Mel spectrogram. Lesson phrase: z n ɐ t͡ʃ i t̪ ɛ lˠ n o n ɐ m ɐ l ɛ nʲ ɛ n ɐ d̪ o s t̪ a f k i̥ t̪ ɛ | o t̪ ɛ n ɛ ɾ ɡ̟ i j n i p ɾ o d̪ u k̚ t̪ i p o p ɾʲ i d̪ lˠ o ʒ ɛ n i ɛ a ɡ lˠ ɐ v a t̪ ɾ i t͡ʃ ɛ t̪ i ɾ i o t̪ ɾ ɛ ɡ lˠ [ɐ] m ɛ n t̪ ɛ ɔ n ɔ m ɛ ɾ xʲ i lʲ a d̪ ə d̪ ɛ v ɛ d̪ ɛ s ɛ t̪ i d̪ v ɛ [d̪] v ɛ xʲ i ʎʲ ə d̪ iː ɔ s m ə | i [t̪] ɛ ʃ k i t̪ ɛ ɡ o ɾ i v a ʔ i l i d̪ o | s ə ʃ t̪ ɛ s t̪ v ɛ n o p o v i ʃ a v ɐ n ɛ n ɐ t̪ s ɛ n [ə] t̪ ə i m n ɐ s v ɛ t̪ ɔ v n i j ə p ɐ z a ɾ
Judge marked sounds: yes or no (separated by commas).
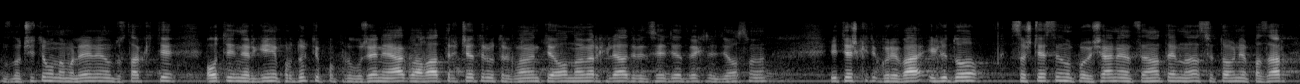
no, yes, yes, no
